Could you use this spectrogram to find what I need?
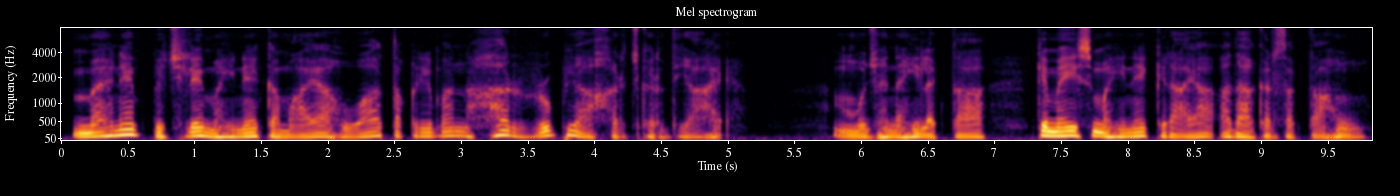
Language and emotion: Urdu, sad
